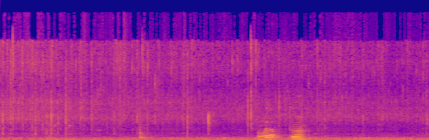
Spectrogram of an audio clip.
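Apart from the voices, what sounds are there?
butter slowly melting and sizzling in a pan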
